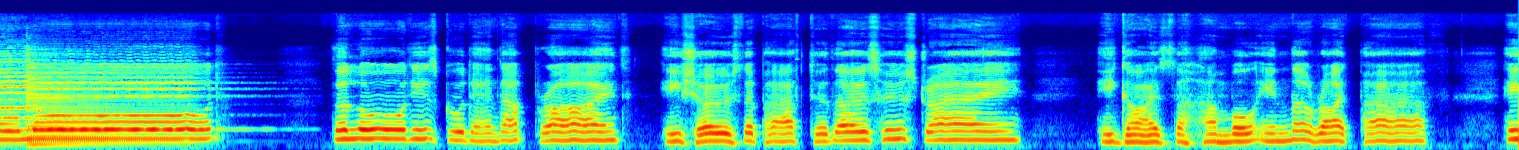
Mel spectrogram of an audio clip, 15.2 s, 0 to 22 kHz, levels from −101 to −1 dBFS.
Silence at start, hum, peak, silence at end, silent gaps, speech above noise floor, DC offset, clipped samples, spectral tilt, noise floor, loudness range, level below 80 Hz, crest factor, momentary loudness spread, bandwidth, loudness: 0 s; none; -6 dBFS; 0 s; none; 48 dB; under 0.1%; under 0.1%; -7 dB/octave; -70 dBFS; 5 LU; -62 dBFS; 16 dB; 12 LU; 14 kHz; -21 LUFS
